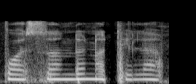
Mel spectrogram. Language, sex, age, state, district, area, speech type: Odia, female, 18-30, Odisha, Koraput, urban, spontaneous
